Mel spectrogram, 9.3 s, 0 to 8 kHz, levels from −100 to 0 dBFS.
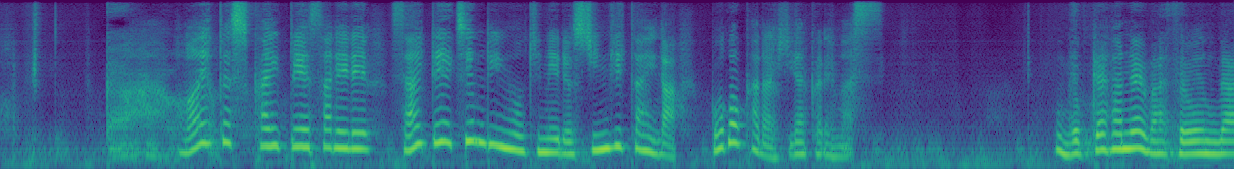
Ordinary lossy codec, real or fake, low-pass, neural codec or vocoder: none; fake; none; codec, 16 kHz, 0.5 kbps, FreqCodec, larger model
